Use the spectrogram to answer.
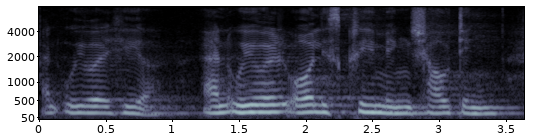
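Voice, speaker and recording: A Bangladeshi woman speaks low and mellow, picking her way through a story with plenty of pauses and fillers. She is an artist walking a panel audience through her slides. Her voice rings out with the long reverb of a large hall. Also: steady tone. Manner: halting, frequent fillers, plain storytelling.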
